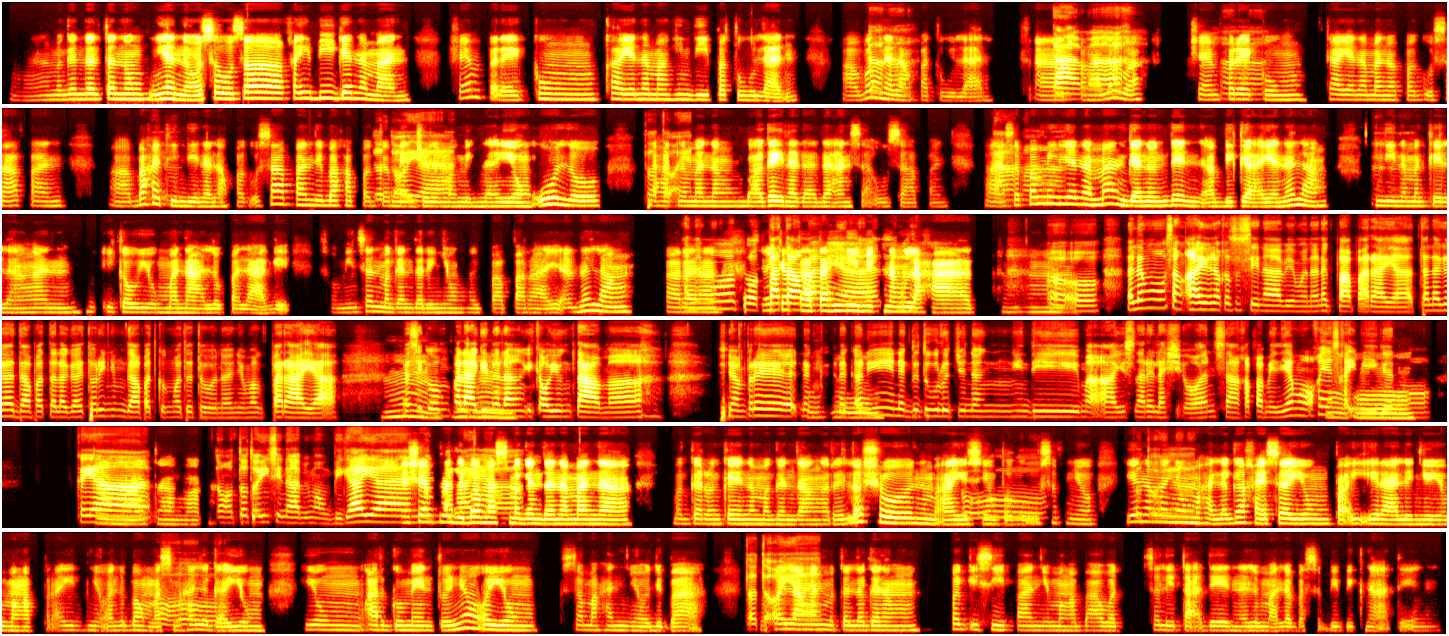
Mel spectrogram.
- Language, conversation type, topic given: Filipino, unstructured, Ano ang pinakamahalagang bagay na dapat tandaan kapag may hindi pagkakaintindihan?
- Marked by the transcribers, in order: other background noise; chuckle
